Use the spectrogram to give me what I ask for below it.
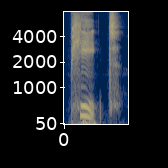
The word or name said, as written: Pete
